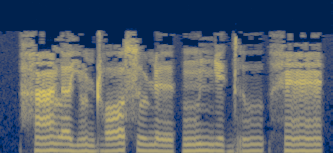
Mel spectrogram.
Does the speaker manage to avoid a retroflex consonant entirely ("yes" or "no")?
no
